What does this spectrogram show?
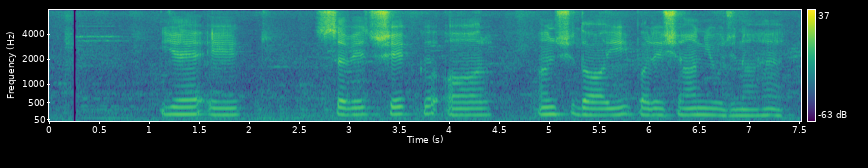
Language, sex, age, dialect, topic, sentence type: Hindi, male, 56-60, Marwari Dhudhari, agriculture, statement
